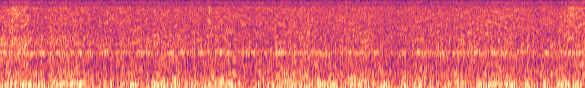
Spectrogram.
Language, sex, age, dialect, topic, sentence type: Maithili, male, 25-30, Bajjika, banking, statement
